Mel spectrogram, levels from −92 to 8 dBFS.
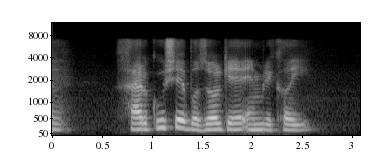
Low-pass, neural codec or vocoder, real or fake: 7.2 kHz; codec, 16 kHz, about 1 kbps, DyCAST, with the encoder's durations; fake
